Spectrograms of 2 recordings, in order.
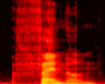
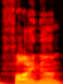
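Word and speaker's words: Phainon: The name is pronounced Fenon. Characters in the game call him Fon, but I I should tell you that it's an actual Greek name.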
